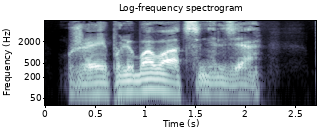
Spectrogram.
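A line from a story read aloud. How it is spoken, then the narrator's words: Stone grumbling. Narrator (Russian): проворчал камень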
